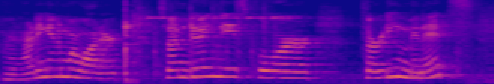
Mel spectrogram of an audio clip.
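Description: A chatty woman in her thirties walks through her cooking plans, her voice a little high. She talks from across an echoey home kitchen, and pots and pans clatter loudly behind her. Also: normal speed, background noise. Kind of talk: casual talk to camera while cooking. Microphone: camera on a tripod across the kitchen.

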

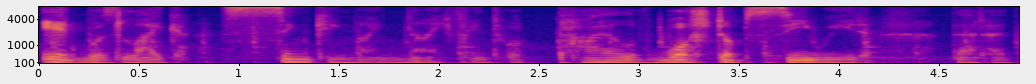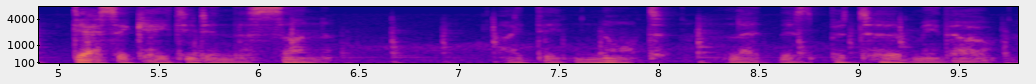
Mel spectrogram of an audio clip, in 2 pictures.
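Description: Male storyteller, deep and unhurried, dramatic and deliberate first-person fantasy narration, chirping insects faintly behind. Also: fairly bright tone, slight background noise. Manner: theatrical, deliberate, long pauses. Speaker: storyteller, host.

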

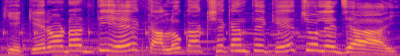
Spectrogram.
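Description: চড়া গলার নারী গল্পকথক. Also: female voice, high-pitched, expressive, moderate pace. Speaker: narrator. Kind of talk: scripted children's story narration. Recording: clear music behind the voice.

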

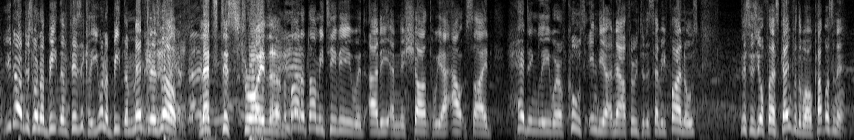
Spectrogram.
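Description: A middle-aged man working as a fan-channel reporter, chatting in an animated way as he interviews sports fans on a handheld microphone outdoors. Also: high voice, fairly quick. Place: outdoors in a busy street outside a stadium.

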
